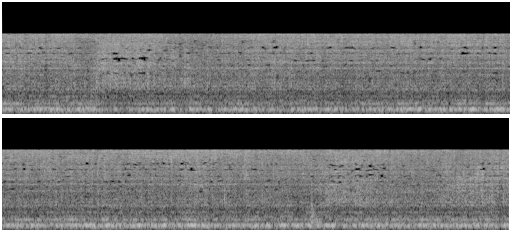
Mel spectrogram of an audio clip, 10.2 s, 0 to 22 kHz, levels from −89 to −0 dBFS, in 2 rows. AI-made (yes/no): no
